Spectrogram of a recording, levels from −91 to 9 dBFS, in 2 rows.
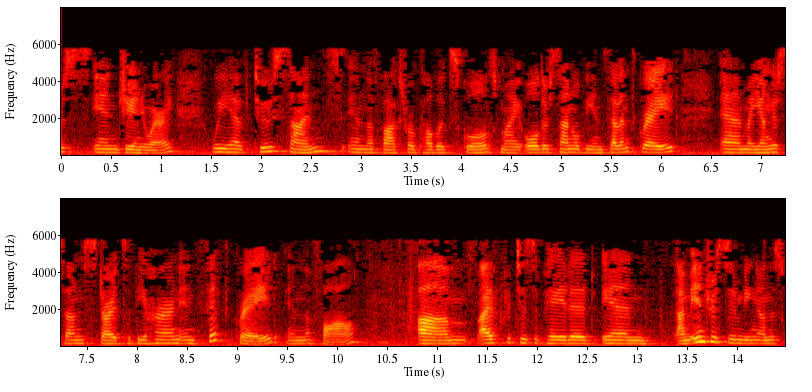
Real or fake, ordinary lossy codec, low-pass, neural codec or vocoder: real; MP3, 24 kbps; 7.2 kHz; none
